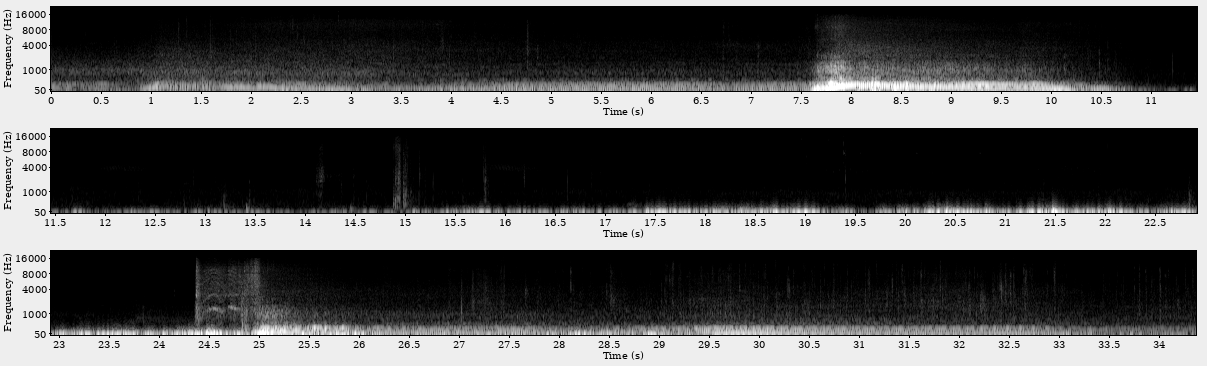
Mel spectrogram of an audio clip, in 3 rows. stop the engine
24.4 34.3

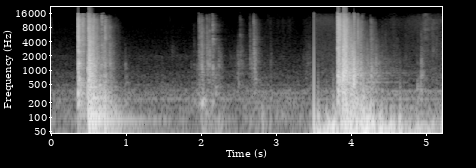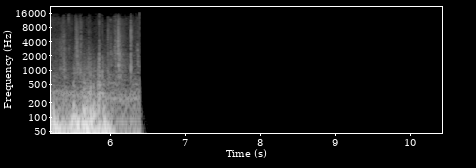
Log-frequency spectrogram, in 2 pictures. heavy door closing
0.4 1.1

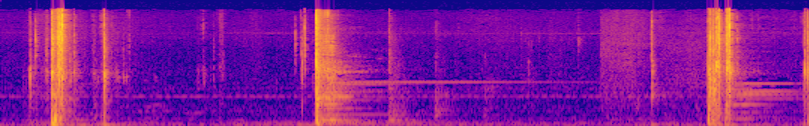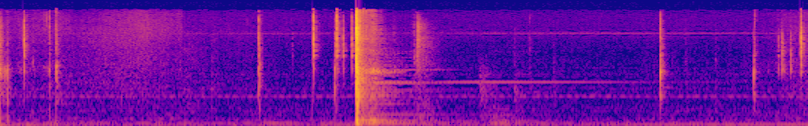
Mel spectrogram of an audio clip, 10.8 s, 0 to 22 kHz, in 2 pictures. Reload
4.7 5.5

